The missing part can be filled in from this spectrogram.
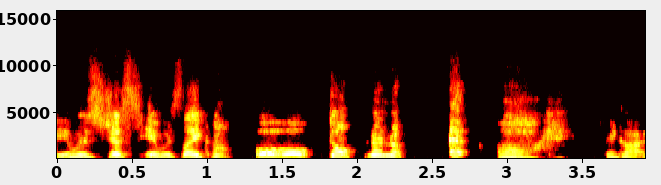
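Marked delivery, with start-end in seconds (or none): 1.0-3.9 mock vocal noodling, wandering around hunting for notes. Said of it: "It was kinda like that".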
